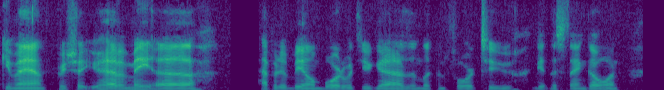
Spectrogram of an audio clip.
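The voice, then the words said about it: Thick North Carolina Southern twang. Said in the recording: “you have a pretty thick accent ... a little south of Raleigh in North Carolina ... that twang”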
